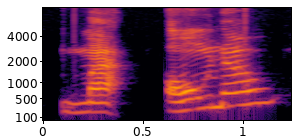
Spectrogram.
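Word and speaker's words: Maono: Is it's pronounced my owno.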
